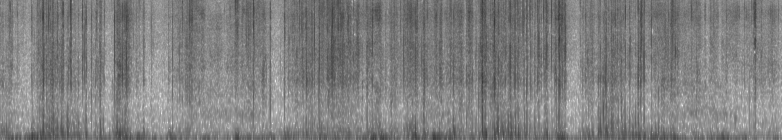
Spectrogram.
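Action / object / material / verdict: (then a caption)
scrape / sequin-covered plush fabric star / sequins, fabric / none. A palm-sized soft star-shaped plush covered in black and gold flip sequins is held in both hands and scratched with long nails. The result is a steady run of dense, rapid scratchy crinkling and crackling, with short bright ticks over a heavy low rumble.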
